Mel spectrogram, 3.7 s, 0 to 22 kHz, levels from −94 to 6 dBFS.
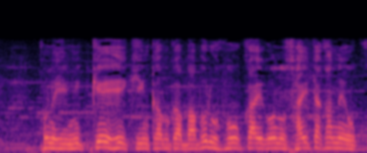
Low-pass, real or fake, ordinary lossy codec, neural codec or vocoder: none; real; none; none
